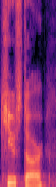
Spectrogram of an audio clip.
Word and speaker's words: Q*: directors that this project named Q pronounced qar was becoming so Advanced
